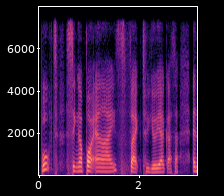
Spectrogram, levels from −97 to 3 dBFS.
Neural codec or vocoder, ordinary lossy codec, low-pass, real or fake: codec, 24 kHz, 0.5 kbps, DualCodec; none; 7.2 kHz; fake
